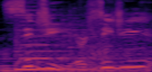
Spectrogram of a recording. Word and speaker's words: Gego: It goes in for Gego's Deluxe Drew, who came in on the play, and CG is the pronunciation we're looking for there.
